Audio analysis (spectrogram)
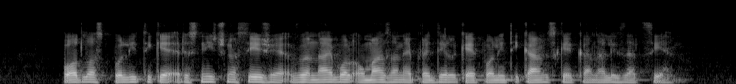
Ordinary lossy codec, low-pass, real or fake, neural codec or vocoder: none; 7.2 kHz; fake; codec, 16 kHz, 4.8 kbps, FACodec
